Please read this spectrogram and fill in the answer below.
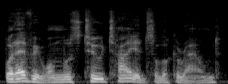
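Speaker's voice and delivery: ordinary delivery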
